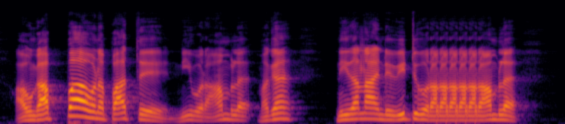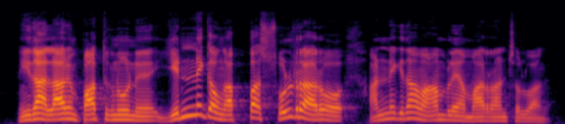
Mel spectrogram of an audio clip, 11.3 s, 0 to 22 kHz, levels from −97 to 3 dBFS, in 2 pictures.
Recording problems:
audio stuttering; at 4.5 s

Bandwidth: 14.5 kHz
